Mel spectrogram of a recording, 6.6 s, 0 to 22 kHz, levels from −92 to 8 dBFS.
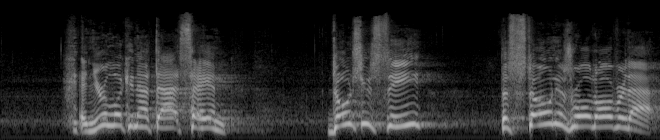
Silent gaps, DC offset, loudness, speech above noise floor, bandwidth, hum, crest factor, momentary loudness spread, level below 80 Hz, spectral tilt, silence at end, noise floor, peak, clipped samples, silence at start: none; under 0.1%; -28 LUFS; 37 dB; 15.5 kHz; none; 16 dB; 9 LU; -82 dBFS; -3.5 dB/octave; 0 s; -65 dBFS; -14 dBFS; under 0.1%; 0.65 s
